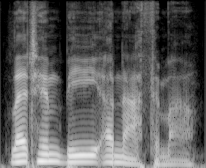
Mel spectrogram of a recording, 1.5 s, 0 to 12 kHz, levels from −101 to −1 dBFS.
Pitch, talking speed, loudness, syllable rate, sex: 115 Hz, 155 wpm, -16 LUFS, 5.1 syllables/s, male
